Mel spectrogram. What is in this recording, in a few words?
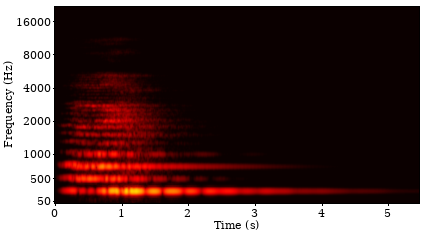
130bpm Am, Vocalpack; Vocals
